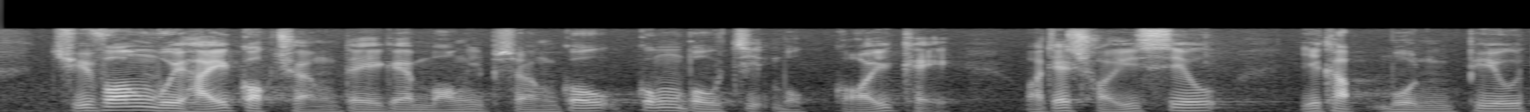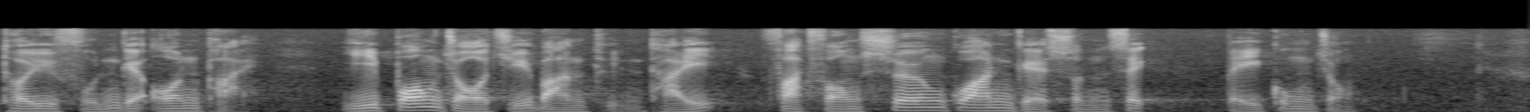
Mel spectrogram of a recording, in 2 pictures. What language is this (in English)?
Cantonese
